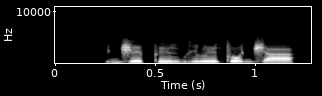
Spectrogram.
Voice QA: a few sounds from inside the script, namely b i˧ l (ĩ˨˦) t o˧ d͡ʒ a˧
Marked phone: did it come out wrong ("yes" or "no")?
yes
